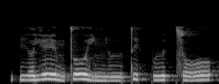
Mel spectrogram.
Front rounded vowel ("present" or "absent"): absent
